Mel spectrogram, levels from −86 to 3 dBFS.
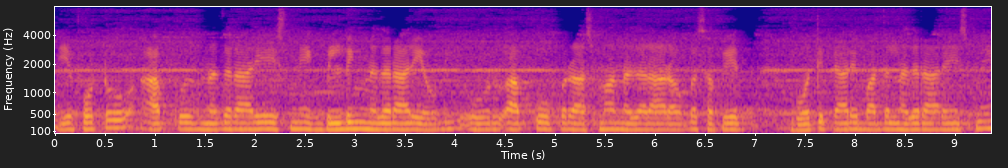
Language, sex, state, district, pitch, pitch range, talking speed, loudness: Hindi, male, Uttar Pradesh, Muzaffarnagar, 145 Hz, 140-155 Hz, 205 wpm, -18 LUFS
